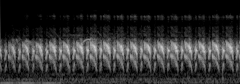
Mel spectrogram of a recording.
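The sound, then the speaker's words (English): A cactus wren sings from atop a many-lobed cactus in the Arizona desert on a hot late-April morning, giving a long run of harsh, grating, chugging notes in a steady rapid rhythm, clear and unaccompanied by voices. “A cactus wren sings, perched atop a many-lobed cactus.”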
